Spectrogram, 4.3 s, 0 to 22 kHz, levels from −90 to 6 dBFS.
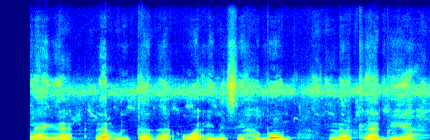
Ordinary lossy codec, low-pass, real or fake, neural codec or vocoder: none; none; fake; vocoder, 44.1 kHz, 128 mel bands, Pupu-Vocoder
